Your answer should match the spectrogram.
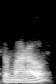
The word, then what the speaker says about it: TMRW: menunjarkan aplikasi namanya tomorrow ini bacanya tmrw ya bacanya tomorrow orang Indonesia suka menyingkat-ingkat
